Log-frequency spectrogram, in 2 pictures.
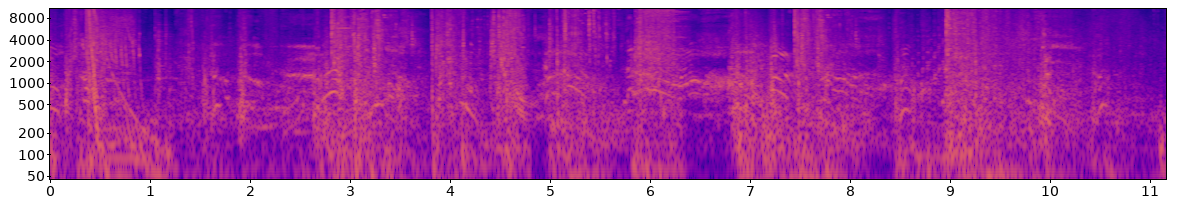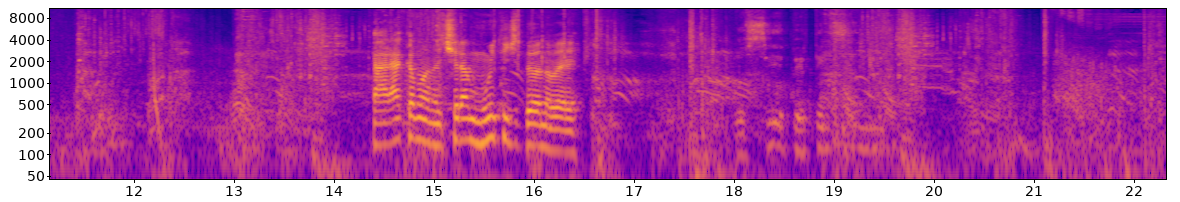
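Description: Punches and kicks land with heavy thuds and cracks.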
